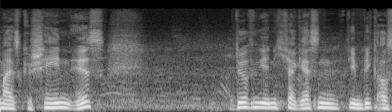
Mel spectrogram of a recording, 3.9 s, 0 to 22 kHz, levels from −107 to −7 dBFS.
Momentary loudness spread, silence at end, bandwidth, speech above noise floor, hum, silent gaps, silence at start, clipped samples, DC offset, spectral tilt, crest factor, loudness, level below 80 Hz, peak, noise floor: 17 LU; 0 s; 14.5 kHz; 24 dB; none; none; 0 s; under 0.1%; under 0.1%; -7 dB/octave; 16 dB; -22 LUFS; -62 dBFS; -8 dBFS; -46 dBFS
